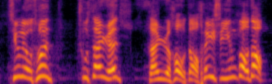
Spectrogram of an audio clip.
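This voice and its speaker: A man's voice: very high voice, fast, fairly bright tone. A man voicing a stern imperial official who reads out a draft decree in a formal, commanding way.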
